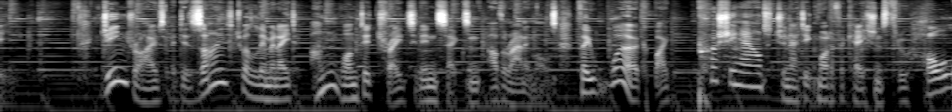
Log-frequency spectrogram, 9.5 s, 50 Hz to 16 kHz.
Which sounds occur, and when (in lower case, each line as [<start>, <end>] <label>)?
[0.00, 9.52] music
[0.70, 0.93] breathing
[1.00, 2.88] male speech
[3.09, 3.65] male speech
[3.77, 4.49] male speech
[4.62, 5.51] male speech
[5.55, 5.72] breathing
[5.77, 6.42] male speech
[6.54, 6.81] male speech
[6.96, 7.63] male speech
[7.79, 9.05] male speech
[9.17, 9.52] male speech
